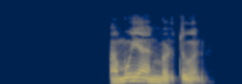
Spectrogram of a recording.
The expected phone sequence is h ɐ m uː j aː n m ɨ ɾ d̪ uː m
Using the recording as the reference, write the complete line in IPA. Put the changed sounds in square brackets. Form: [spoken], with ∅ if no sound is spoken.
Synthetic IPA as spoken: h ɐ m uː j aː n m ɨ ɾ d̪ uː [n]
